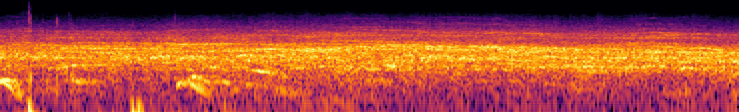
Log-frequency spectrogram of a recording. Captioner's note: crowd cheers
